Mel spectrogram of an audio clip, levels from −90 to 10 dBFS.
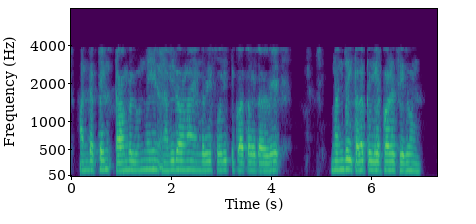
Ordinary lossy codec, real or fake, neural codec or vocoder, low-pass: AAC, 16 kbps; fake; codec, 16 kHz, 4 kbps, FreqCodec, smaller model; 7.2 kHz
